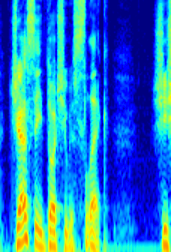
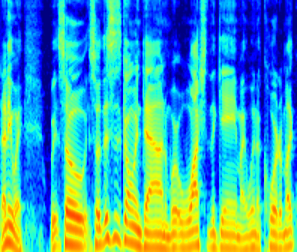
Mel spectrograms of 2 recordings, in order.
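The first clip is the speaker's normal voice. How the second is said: normal talking voice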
